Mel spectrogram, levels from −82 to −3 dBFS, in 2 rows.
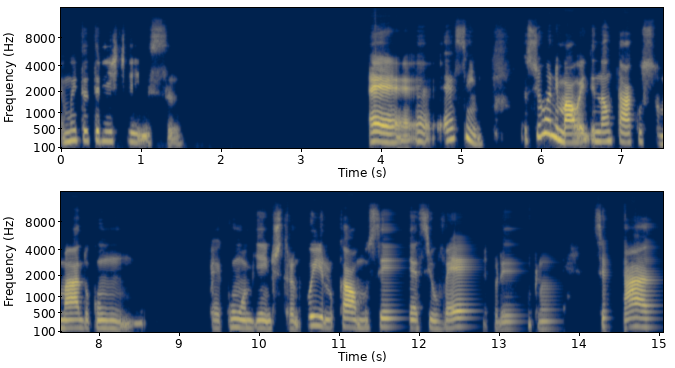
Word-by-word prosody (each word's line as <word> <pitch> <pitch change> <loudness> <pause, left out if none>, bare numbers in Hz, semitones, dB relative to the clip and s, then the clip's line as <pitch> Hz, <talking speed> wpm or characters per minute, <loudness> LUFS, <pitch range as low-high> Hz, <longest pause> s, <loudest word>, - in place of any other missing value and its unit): É - - -12
muito 220 +2 -5
triste 210 -1 -5 0.3
isso. 480 +7 -12 2.5
É, 190 - +7 0.2
é - - -17 0.2
é 215 - -1
assim, 260 +2 -6 0.5
se 305 - -5
o 380 - 0
animal, 220 - +6
ele - - -3
não 205 +1 0
tá 195 -3 +4
acostumado 160 -5 -1
com, 155 -2 -8 1.1
eh, 155 -1 -11
com 175 0 -9
um 165 - -5
ambiente 155 -1 -4
tranquilo, 190 +3 -5
calmo, 170 -3 +4
se - - -8
ele 175 0 -8
é 160 -1 -4
silvestre, 170 +4 -4
por 145 - -15
exemplo, 140 +1 -15 0.4
sei 180 0 -11 0.2
lá, 180 +2 +6
eh, 175 0 -26
175 Hz, 125 wpm, -20 LUFS, 155-205 Hz, 2.5 s, É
